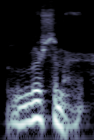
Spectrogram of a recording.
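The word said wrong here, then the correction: Lurtsema: Am I pronouncing that Lertzema. – Right? Lertzema. – Yes.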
